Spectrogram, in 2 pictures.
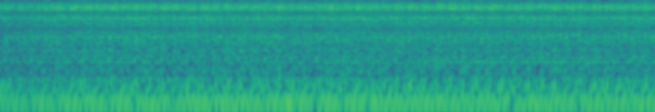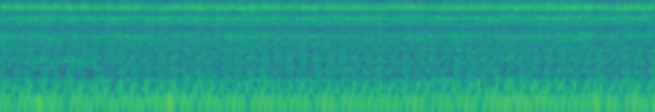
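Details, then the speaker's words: Murray Ultra garden tractor opposed twin, which ran rough and backfired, after magneto replacement and two new spark plugs, at slow throttle: a steady, even low putter, no misses or stumbles; smooth, healthy idle. "got two new spark plugs in there I'm going to give it a try oo much better that sounds much better"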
